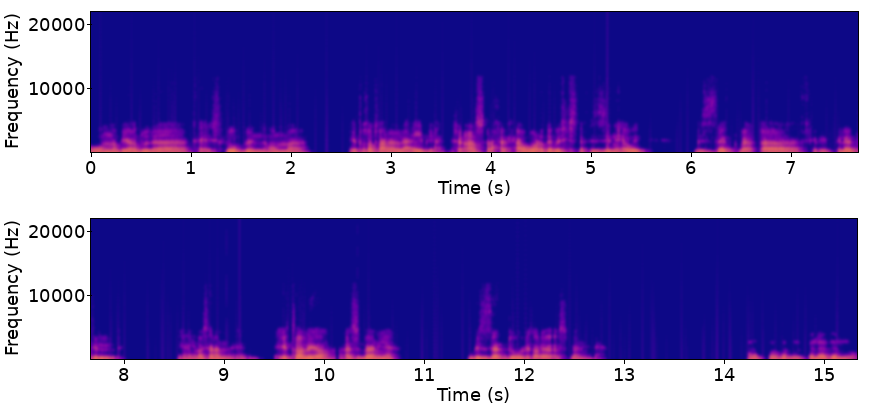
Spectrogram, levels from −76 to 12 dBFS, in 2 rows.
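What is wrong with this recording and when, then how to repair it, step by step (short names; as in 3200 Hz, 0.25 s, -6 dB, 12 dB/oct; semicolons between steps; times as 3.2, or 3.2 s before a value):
crackle 23/s -34 dBFS
5.17 gap 3.8 ms
9.16 pop -23 dBFS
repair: de-click; interpolate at 5.17, 3.8 ms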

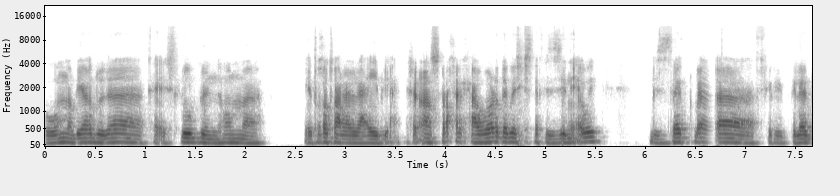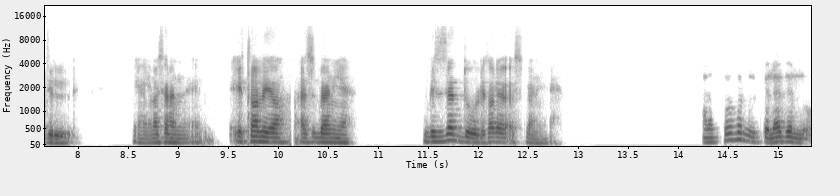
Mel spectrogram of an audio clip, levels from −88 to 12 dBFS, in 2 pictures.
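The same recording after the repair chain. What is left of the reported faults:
9.16 pop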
